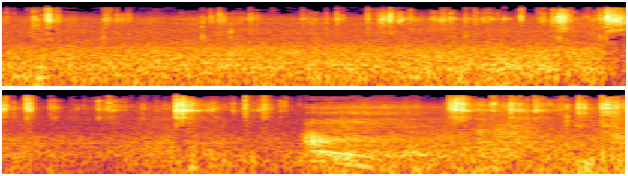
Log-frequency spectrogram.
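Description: Light jingling rattle of a lipless crankbait and its treble hooks shaken in the hand, with scattered small clicks.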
